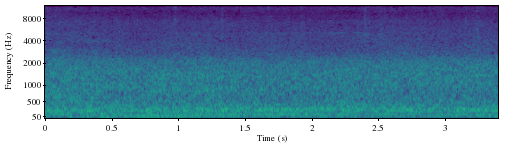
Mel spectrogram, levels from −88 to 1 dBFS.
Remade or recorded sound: recorded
